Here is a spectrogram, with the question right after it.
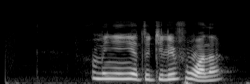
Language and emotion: Russian, sad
